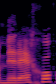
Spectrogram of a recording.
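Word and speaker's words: Merezco: che si chiama Io Me Lo Meresco. Ve lo ripropongo, ovviamente ho sbagliato la pronuncia spagnola, Merejo si dice,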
